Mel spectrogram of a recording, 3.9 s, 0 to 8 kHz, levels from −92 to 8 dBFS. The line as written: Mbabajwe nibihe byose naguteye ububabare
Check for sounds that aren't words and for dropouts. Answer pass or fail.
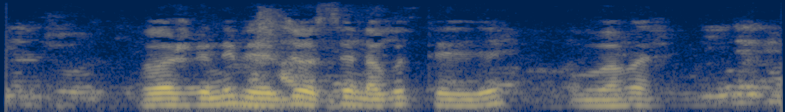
pass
